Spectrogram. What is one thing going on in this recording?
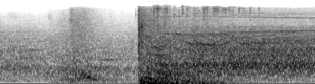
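A heavy body slams down onto a hard surface.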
